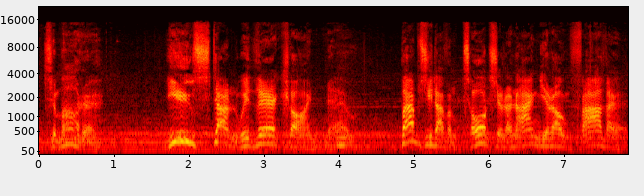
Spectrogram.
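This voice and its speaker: Gravelly, boorish, remorseful father. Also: fairly high pitch, very animated, takes it slowly, sharp tone, soft background music, heavily acted. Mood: indignant. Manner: heavy, wheedling, emotional. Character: gruff, drunken, remorseful father, boorish and wheedling. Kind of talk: video game cutscene acting.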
